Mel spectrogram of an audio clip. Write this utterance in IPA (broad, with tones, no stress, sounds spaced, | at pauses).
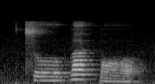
t͡s oː˨ b a˦ k͡p ɔ˨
